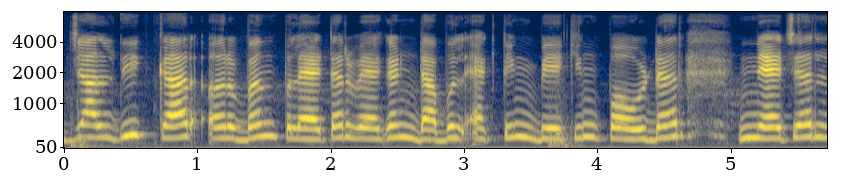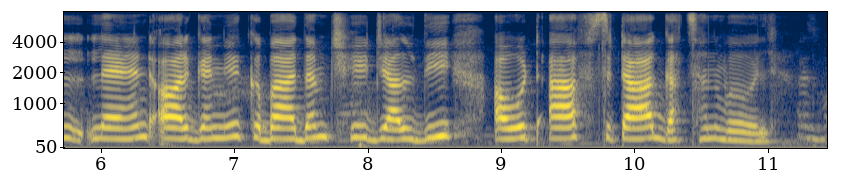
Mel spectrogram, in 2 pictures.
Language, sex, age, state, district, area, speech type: Kashmiri, female, 18-30, Jammu and Kashmir, Kulgam, rural, read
